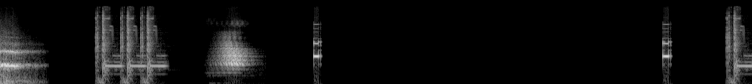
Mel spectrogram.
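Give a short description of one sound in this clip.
Short electronic menu blips sound several times.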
